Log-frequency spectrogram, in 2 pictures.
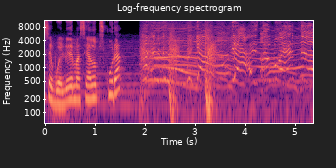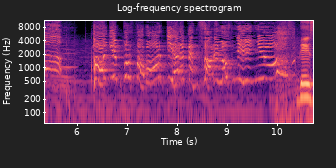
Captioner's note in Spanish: grito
